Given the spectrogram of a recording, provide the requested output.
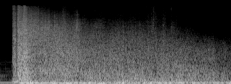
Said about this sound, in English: There is a loud explosion, and Adamant gets a faceful of soot, but they both grin and nod at each other.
